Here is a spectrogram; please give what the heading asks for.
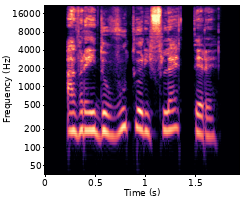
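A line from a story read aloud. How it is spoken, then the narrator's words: Quiet female question. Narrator (Italian): ella domandò sottovoce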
